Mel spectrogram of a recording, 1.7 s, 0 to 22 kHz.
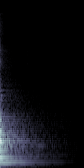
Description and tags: Recordings of different percussive sounds from abandoned small wave power plant. Tascam DR-100.
ambient, drum, field-recording, fx, hit, industrial, metal, percussion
